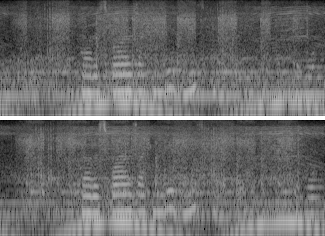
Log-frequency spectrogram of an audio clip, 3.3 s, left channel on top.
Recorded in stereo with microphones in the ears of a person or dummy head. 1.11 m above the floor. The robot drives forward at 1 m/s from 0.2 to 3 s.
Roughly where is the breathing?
No breathing in this recording.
